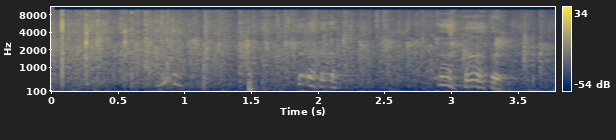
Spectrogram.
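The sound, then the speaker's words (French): A crowd claps continuously and energetically while individual voices shout and cheer over the applause, the whoops rising in bursts toward the middle and end, cheering loudly for Jesus at the preacher's call. “Est-ce que tu peux acclamer très fort pour votre Jésus qui peut dire Je suis la lumière”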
